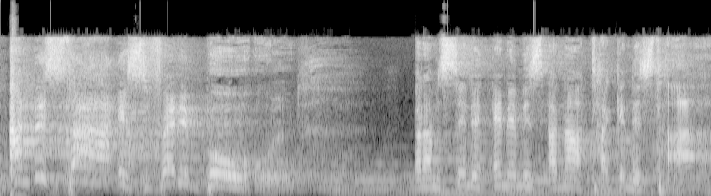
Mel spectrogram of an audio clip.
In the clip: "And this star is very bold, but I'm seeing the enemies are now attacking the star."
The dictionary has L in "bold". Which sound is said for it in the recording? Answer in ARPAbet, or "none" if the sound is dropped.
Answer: L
